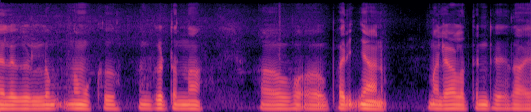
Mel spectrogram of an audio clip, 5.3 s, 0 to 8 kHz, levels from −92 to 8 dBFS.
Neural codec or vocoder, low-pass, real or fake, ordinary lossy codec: none; 7.2 kHz; real; none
